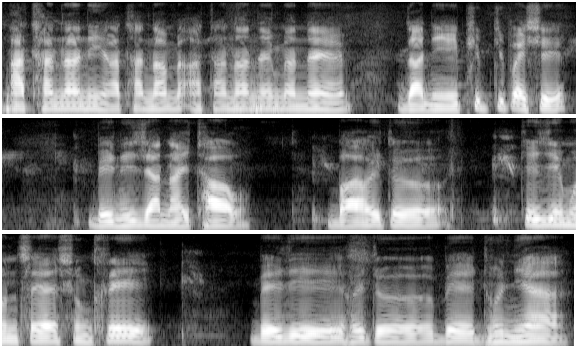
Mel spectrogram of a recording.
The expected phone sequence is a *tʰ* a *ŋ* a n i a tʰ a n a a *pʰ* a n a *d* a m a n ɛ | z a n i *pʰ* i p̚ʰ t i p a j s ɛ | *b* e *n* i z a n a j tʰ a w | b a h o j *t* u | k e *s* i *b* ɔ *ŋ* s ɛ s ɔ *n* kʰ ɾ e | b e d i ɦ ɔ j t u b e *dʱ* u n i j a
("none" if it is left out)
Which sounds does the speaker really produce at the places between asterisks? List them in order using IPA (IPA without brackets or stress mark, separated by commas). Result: tʰ, n, tʰ, n, pʰ, b, n, t, z, m, n, ŋ, dʱ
